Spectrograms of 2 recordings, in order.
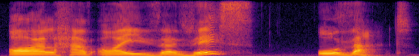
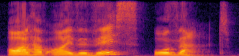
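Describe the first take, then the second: First: The sentence is said at a slower pace. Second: The sentence is said at a faster pace.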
